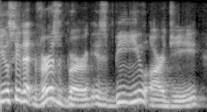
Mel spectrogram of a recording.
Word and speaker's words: Burg: So you'll see that Würzburg is B-U-R-G, whereas Marienberg is B-E-R-G. In English, we tend to pronounce those the same, but in German, they are completely different words. A Burg, B-U-R-G, means a defensive medieval castle, whereas a Berg, B-E-R-G, means a mountain.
